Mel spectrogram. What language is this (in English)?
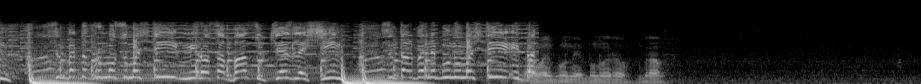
Romanian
